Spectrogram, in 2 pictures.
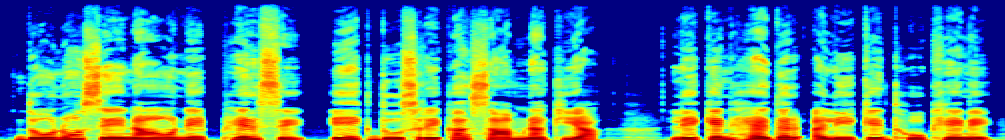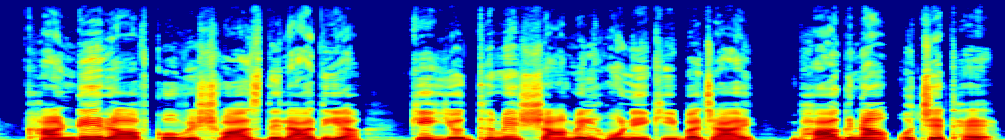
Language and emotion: Hindi, neutral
